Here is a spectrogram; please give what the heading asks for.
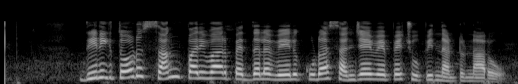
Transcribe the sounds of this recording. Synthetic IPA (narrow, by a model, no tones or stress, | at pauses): d̪iːnikit̪o̞ːɽusɐŋɡpɐɾiʋaːɾpɛd̪ːɐlɐʋe̞ːlukuːɽaːsɐɲd͡ʒɐjɐʋeːpe̞ːt͡ʃuːpind̪ɐɳʈunːaːɾṵ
